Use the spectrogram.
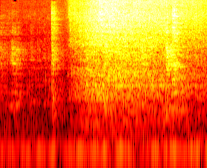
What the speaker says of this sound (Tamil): தாளித்ததை குழம்புல போட்டு மூடி வச்சுடுங்க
